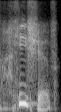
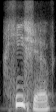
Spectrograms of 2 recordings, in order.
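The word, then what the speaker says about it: חישב: This one is Hishev, which would means he calculated past tense, it calculated past tense. And again, Hishev is different than Hoshev, it's different than Hoshav.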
